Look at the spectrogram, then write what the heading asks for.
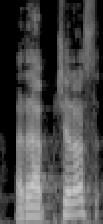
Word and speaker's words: rupture: रैप्चरस, रैप्चरस का meaning होता है रैप्चर, RAPTURE, रैप्चर।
